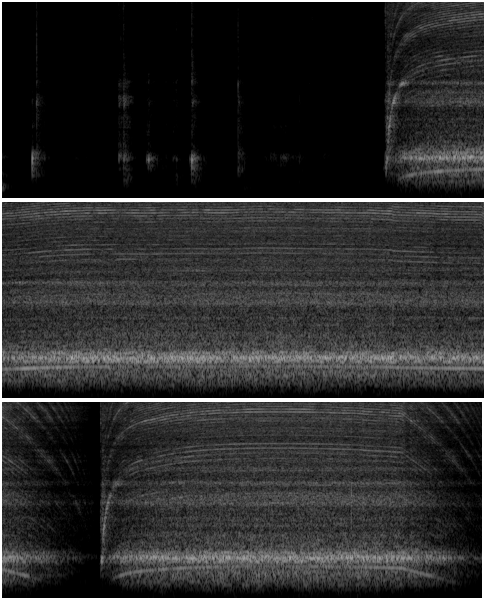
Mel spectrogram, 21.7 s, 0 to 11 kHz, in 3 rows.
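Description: A Holmer HHM-14 hand mixer with seven speeds starts after a few light clicks, then runs with a loud, steady whine, briefly stops around the sixteenth second, and starts up again.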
